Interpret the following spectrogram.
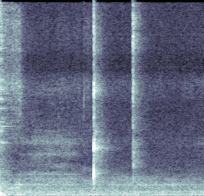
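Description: Stainless steel bowl lifted off a stovetop saucepan, with a sharp metal click as it comes away and two lighter clicks after it. A faint steady low hum runs underneath.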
